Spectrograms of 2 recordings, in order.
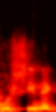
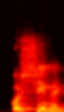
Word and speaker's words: Vošinek: Okay, and our friend, you tell your name so I don't mispronounce it. Go ahead. My name is Vošinek Vošinek, is that how you say it? Vošinek, yeah, Vošinek.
